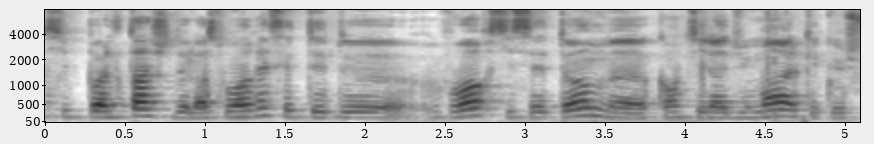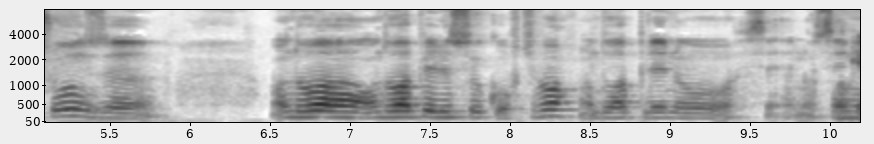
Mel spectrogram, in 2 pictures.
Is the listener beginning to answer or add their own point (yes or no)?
yes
